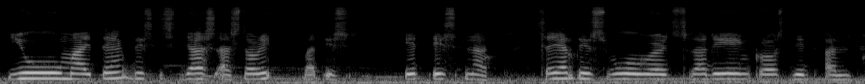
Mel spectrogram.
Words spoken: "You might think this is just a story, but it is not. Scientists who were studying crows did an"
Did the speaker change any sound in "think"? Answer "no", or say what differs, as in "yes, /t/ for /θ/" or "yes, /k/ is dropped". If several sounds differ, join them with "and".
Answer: yes, /t/ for /θ/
